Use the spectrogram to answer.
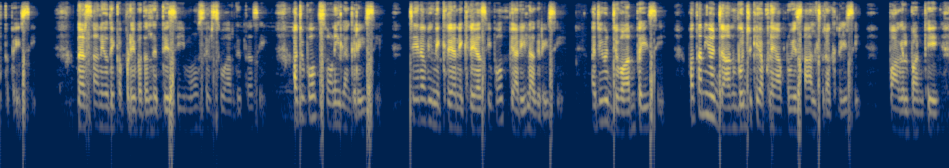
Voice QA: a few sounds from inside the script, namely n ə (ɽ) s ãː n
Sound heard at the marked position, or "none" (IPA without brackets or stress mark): ɾ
